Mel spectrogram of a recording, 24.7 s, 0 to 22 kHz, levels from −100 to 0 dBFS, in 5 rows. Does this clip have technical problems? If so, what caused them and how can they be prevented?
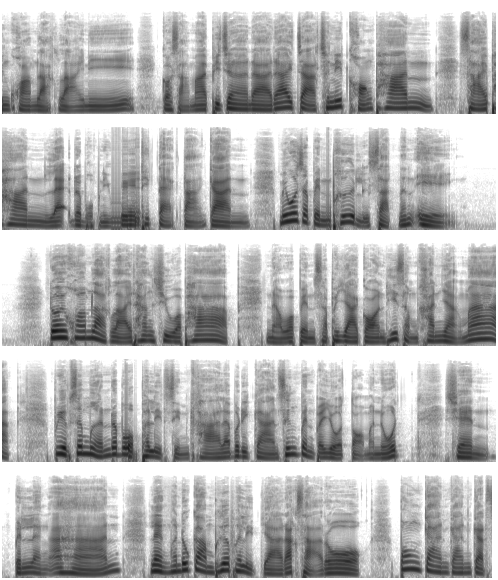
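Yes. Bluetooth stutter: late or lost packets made the receiver replay its last buffer, giving a buzzing repeat at 6.04–6.35 s, 8.19–8.24 s and 16.05–16.23 s before the sound skips ahead. Keeping the devices close, clear of obstructions and away from 2.4 GHz interference would prevent it.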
